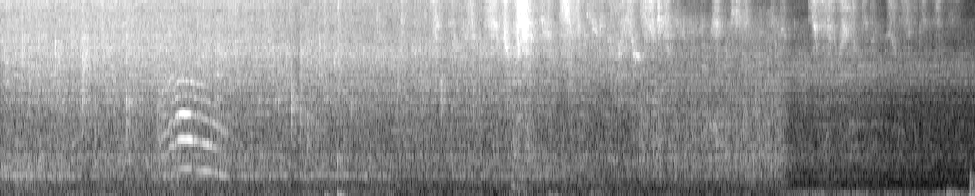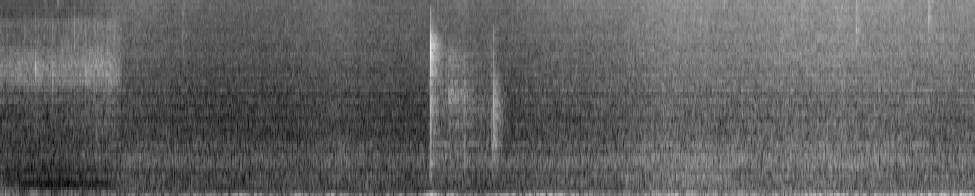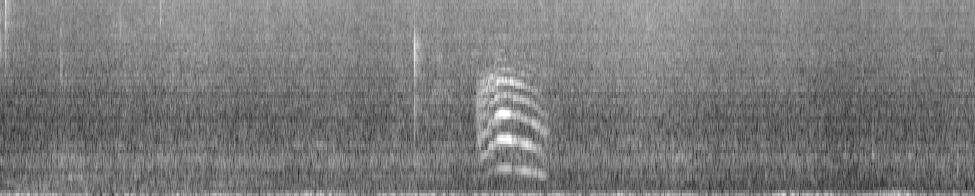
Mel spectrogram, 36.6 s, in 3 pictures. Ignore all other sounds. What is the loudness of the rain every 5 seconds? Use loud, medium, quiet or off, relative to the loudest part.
loud, medium, quiet, quiet, medium, medium, medium, medium.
